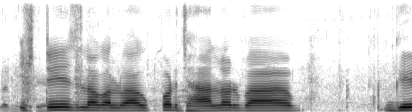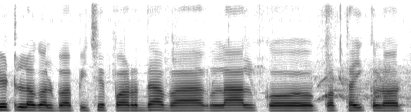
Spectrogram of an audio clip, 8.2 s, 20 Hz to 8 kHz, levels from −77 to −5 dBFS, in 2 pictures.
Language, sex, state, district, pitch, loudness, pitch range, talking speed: Bhojpuri, female, Uttar Pradesh, Gorakhpur, 180 Hz, -15 LUFS, 175-185 Hz, 125 wpm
